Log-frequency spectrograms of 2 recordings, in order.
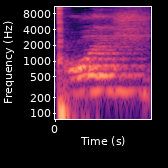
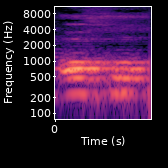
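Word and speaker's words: euch: Year किस में change हो जाता है, ऑइश में, ठीक है। इसे यूक मत पढ़ना या ऑख मत पढ़ना, इसका सही प्रोनाउंसिएशन क्या है, ऑइश, ठीक है।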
